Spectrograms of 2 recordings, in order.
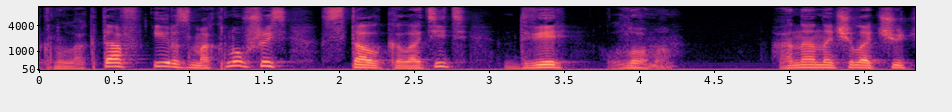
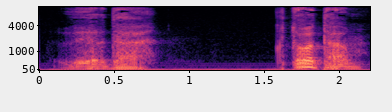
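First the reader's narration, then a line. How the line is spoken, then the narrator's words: Hoarse voice. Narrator (Russian): раздался хриплый голос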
